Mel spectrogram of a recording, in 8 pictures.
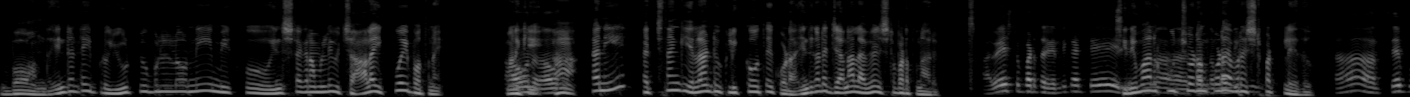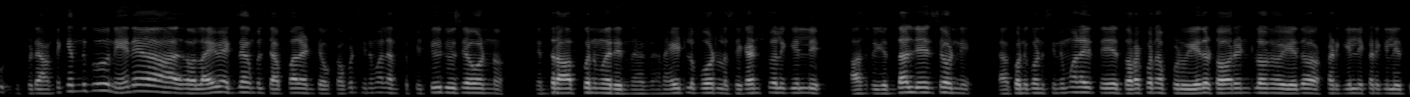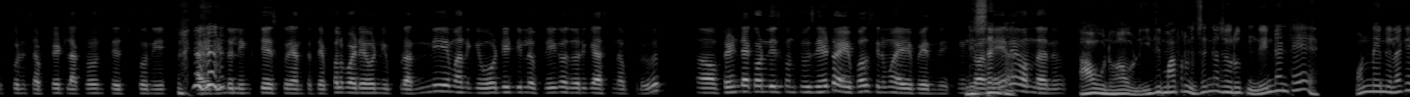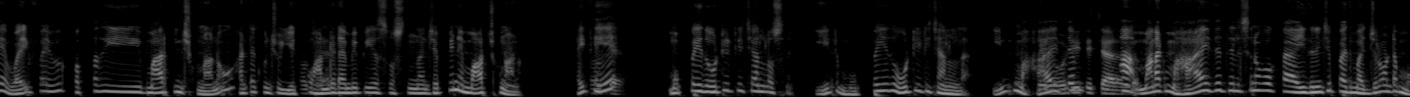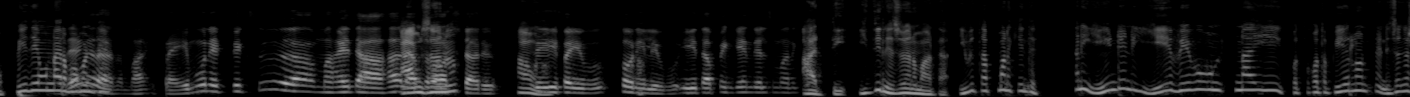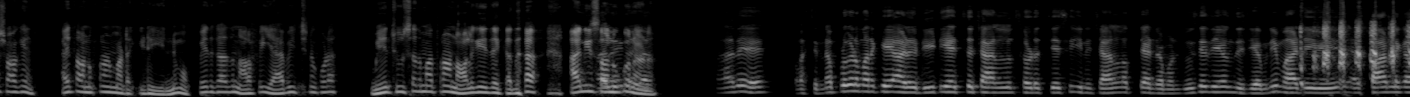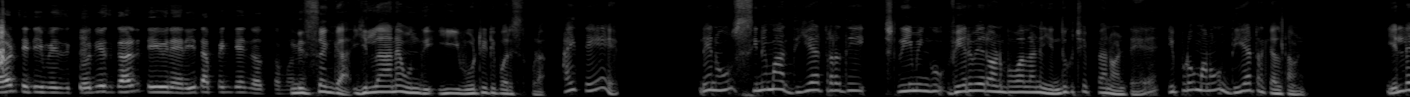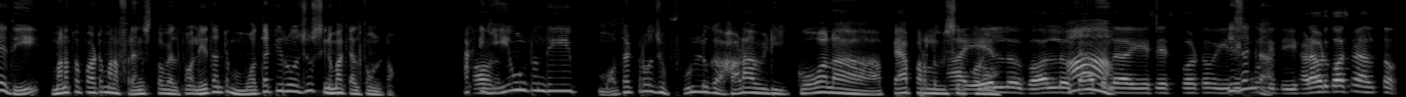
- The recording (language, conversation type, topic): Telugu, podcast, స్ట్రీమింగ్ వేదికలు రావడంతో సినిమా చూసే అనుభవం మారిందా?
- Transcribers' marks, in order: in English: "ఇన్స్టాగ్రామ్‌లో"; in English: "క్లిక్"; lip smack; in English: "లైవ్ ఎగ్జాంపుల్"; in English: "టోరెంట్‌లోనో"; in English: "సబ్‌టైటిల్ అకౌంట్స్"; in English: "లింక్"; laugh; in English: "ఓటిటి‌లో ఫ్రీ‌గా"; in English: "ఫ్రెండ్ అకౌంట్"; in English: "వైఫై"; in English: "హండ్రెడ్ ఎంబీపీఎస్"; in English: "ఓటీటీ"; in English: "ఓటిటి"; in English: "నెట్ ఫ్లిక్స్"; in English: "ఆహా"; in English: "అమెజాన్"; in English: "హాట్ స్టార్, జీ ఫైవ్, సోనీ లీవ్"; other noise; stressed: "అది"; in English: "షాక్"; chuckle; in English: "డీటీహెచ్"; laugh; in English: "న్యూస్"; in English: "ఓటీటీ"; in English: "థియేటర్‌ది"; in English: "ఫ్రెండ్స్‌తో"; lip smack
